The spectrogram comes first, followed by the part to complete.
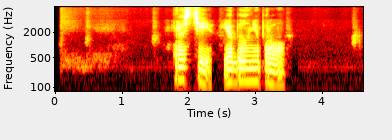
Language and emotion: Russian, sad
